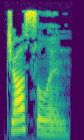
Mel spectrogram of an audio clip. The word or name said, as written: josalynn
